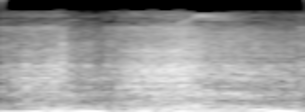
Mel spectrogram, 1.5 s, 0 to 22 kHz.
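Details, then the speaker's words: VW Touran with turbo engine, light throttle blips after an oil change (5W30, new filter), hood open; revs rise and fall cleanly with no knocks, rattles or whine; it started better than before, when it juddered. Normal revving. "Donc là on attend. On accélère un petit peu. Parfait."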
